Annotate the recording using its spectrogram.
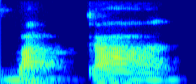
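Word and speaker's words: בקר: Lembrando que isso aqui no final, esse bacar, esse R aqui é tremulado, bacar.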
